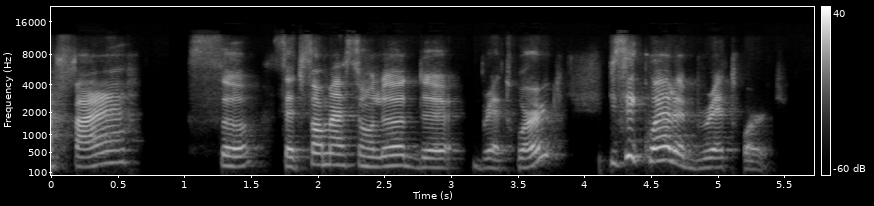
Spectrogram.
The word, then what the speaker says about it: breathwork: Puis en quoi le breathwork peut être vraiment moi, je ne le prononce jamais de la bonne façon, je vous le dis tout de suite, là, c'est breathwork. Mais je le dis toujours breathe.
